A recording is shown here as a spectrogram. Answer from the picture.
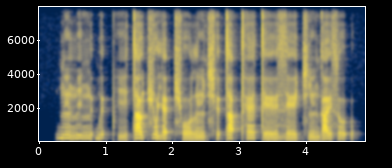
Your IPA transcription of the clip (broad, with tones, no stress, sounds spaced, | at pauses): b ĩ˦˨ m i˦˨ ŋ ɪ˦ ʔ b ɪ˦ ʔ pʰ i˨ t a˦˨ ʊ̯ t͡ɕ o˦˨ j ɛ˦ ʔ t͡ɕʰ o˨ l ĩ˨ t͡ɕʰ ɪ˦ ʔ t ä˦ ʔ tʰ ɛ˦ t e˨ ɪ̯ z e˨ t͡ɕ ĩ˨ ɡ a˦˨ ɪ̯ sʰ ʊ˦ ʔ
